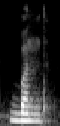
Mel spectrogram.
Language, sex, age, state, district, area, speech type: Hindi, male, 18-30, Madhya Pradesh, Bhopal, rural, read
